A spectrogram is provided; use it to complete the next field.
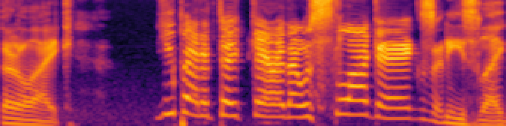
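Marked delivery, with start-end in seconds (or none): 1.3-3.6 put-on very high, cartoonish old lady voice. Retelling a movie scene with a cartoonish old couple: imitating a cartoonish old woman. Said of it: "They are straight cartoonish".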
